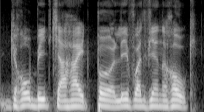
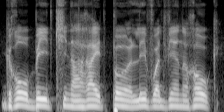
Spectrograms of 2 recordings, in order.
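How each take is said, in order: First: Gros beat qui arrête pas read with the contraction, qui arrête in two quick syllables; contracted reading. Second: Gros beat qui n'arrête pas with the n' pronounced; full form reading. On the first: Teacher reading the lyric line with the contraction. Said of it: "je vais lire". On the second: Teacher reading the full, uncontracted form for contrast. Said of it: "Si j'aurais écrit". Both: Shown as a demonstration.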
